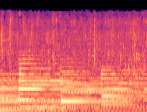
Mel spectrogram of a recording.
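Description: Slow ambient piano music, a new note or chord about every half second, over the steady rush of a waterfall.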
